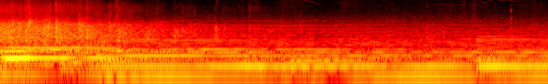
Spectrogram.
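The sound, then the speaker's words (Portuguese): An audience claps together in a sustained burst of applause for the Lord after a prayer in the name of Jesus Christ, a dense wash of hand claps with a low murmur underneath, tapering slightly toward the end. “Aplauda ao Senhor, aplauda ao Senhor.”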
